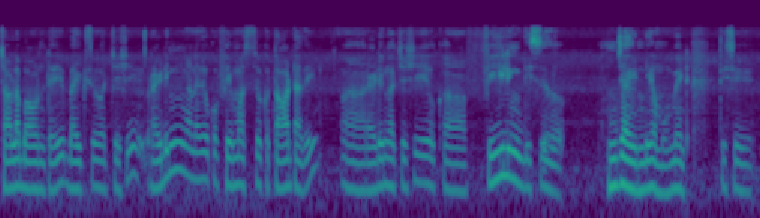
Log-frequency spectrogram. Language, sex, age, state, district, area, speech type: Telugu, male, 18-30, Telangana, Peddapalli, rural, spontaneous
